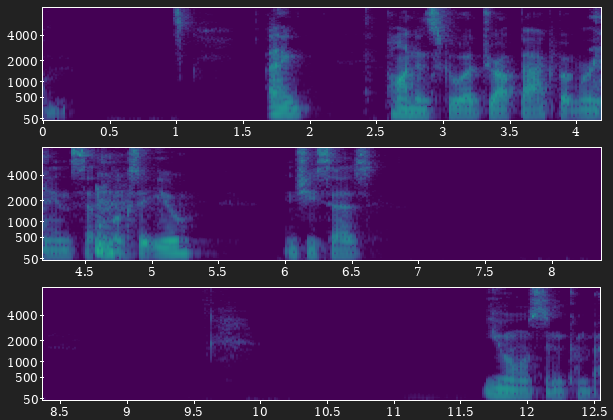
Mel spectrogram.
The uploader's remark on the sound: the audio quality is a little lower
